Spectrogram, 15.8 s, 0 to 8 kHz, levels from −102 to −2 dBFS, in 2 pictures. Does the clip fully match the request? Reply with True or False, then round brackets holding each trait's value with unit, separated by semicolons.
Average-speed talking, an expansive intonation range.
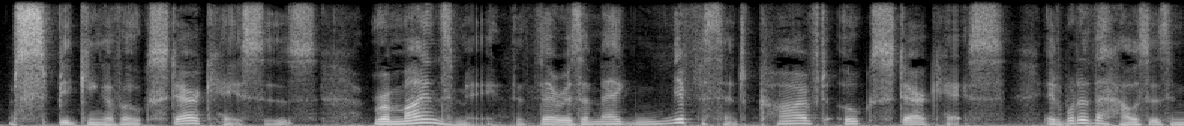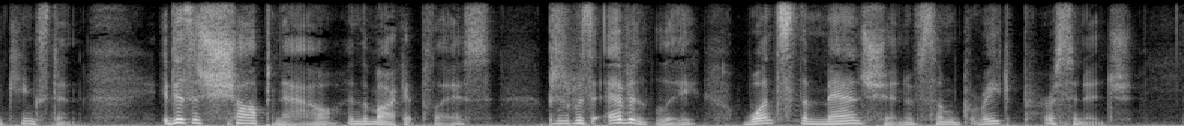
True (155 wpm; 6.9 semitones)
